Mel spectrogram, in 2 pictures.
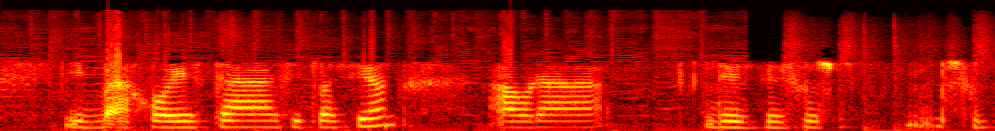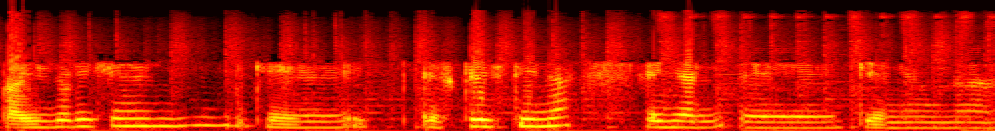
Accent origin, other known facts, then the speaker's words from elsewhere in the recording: Mexico; Muchas de las mujeres mexicanas que estamos denunciando desde México también somos testigas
